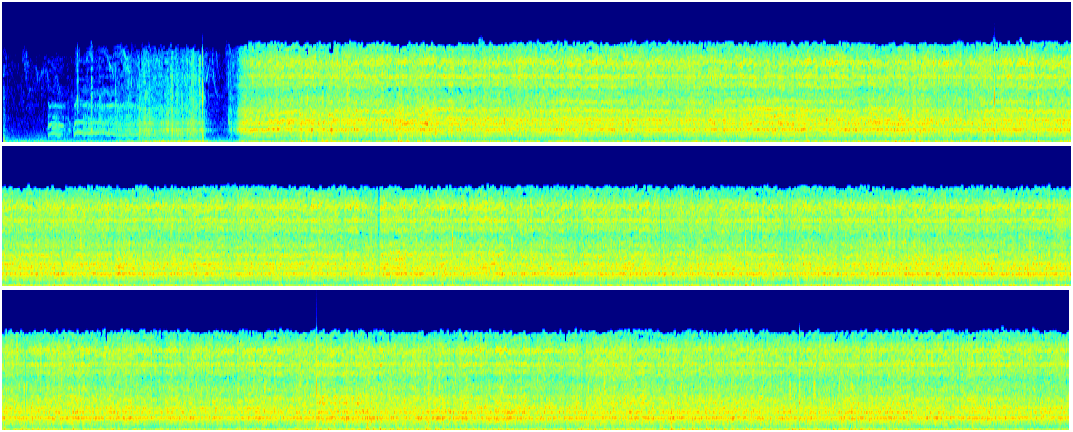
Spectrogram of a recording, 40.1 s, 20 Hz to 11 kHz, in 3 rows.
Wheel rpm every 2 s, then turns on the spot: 10, 60, 160, 160, 160, 160, 160, 160, 160, 160, 160, 160, 160, 160, 160, 160, 160, 160, 160, 160.
none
